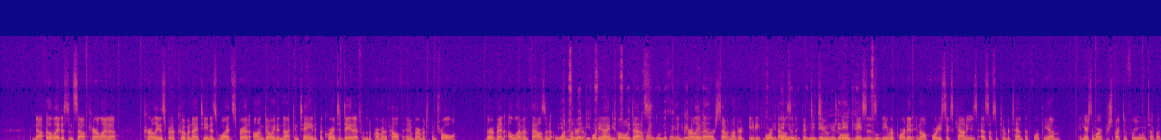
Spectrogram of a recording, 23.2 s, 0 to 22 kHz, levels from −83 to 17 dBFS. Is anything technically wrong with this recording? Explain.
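No, nothing technically wrong stands out here; the speech comes through steady and intact the whole way.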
